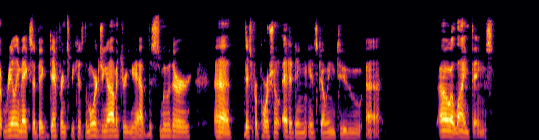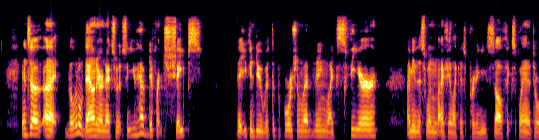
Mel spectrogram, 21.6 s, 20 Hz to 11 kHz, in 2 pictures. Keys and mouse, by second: 9.9-18.5 drag.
